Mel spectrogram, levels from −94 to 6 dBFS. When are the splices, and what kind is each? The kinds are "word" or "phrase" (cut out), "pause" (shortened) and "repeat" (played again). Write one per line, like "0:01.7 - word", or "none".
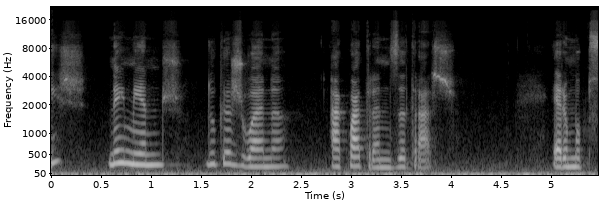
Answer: none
